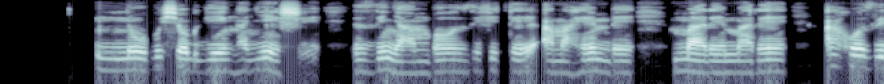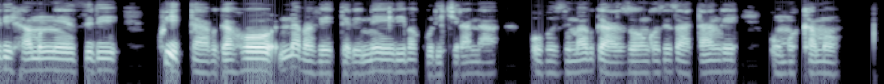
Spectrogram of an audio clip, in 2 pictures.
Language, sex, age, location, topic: Kinyarwanda, male, 25-35, Nyagatare, agriculture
